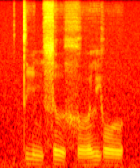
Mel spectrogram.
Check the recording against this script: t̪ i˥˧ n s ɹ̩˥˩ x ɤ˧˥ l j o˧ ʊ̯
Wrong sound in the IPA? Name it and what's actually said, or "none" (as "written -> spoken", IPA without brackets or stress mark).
none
